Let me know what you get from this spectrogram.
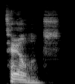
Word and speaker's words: Talos: Talos. – Talos.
